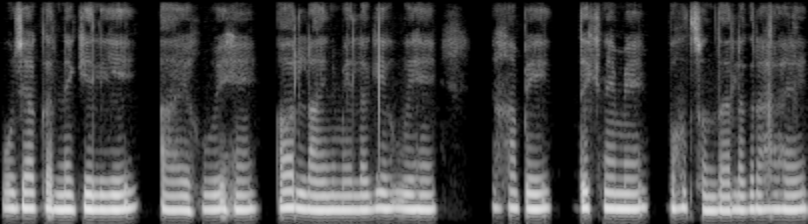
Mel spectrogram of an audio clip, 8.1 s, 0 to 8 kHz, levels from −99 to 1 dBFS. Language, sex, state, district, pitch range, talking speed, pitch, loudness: Hindi, female, Bihar, Supaul, 195-215 Hz, 165 wpm, 205 Hz, -17 LUFS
